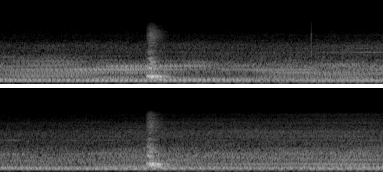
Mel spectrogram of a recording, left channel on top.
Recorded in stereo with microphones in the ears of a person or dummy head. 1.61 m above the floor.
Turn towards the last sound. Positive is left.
turn(degrees=-45)  # may be behind; listen again after turning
